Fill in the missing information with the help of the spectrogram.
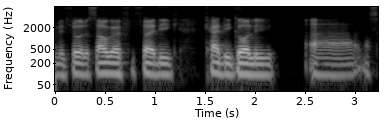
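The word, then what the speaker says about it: Ferdi Kadıoğlu: So I'll go for Ferdi Kadigolu. That's how you pronounce his name, and that's how you type his name as well.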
